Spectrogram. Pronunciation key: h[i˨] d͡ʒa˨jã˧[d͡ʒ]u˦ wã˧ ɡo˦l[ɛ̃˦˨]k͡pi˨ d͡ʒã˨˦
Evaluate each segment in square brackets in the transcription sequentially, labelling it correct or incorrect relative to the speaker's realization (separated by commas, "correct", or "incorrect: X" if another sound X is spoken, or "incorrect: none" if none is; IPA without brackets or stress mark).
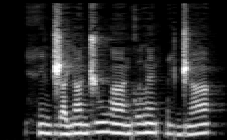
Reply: incorrect: ĩ˨, correct, correct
